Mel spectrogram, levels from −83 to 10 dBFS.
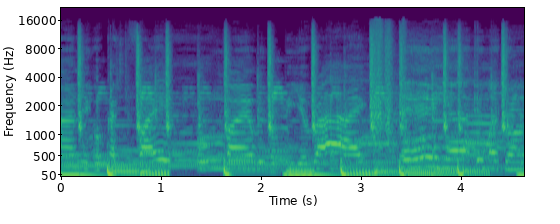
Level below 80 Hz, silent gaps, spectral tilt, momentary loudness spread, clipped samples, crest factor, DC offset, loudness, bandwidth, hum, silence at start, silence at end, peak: -22 dBFS; none; -4.5 dB/octave; 4 LU; under 0.1%; 12 dB; under 0.1%; -17 LUFS; 16.5 kHz; none; 0 s; 0 s; -4 dBFS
